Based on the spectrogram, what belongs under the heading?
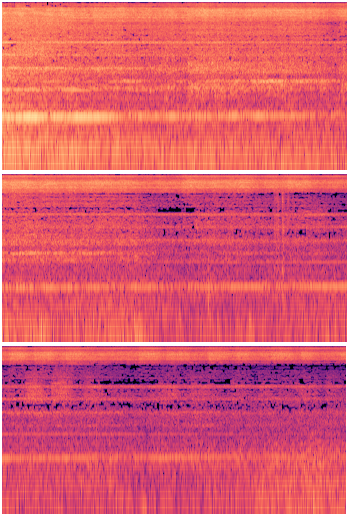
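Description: Amtrak Acela II (Alstom Avelia Liberty) electric high-speed trainset's rear end passing close and then running away down the line: wheel-on-rail noise with a steady electric whine in several pitches, fading gradually as the train recedes.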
